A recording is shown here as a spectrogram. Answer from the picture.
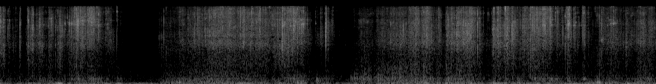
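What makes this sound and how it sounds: Long chrome nails scratch a pile of small, solid pink wooden mini clothespins, then hands scoop the pile so the pieces clatter against each other. The sound is a bright, dense, high-pitched rattling and scraping with very little low end, briefly dropping to near silence around 1.3 and 3.3 seconds before the clattering resumes.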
